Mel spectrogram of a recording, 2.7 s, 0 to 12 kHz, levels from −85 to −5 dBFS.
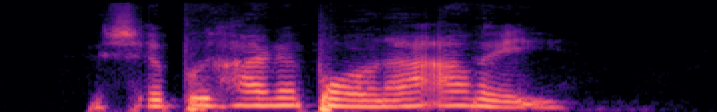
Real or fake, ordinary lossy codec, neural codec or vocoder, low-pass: fake; AAC, 48 kbps; codec, 24 kHz, 1.5 kbps, HILCodec; 10.8 kHz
